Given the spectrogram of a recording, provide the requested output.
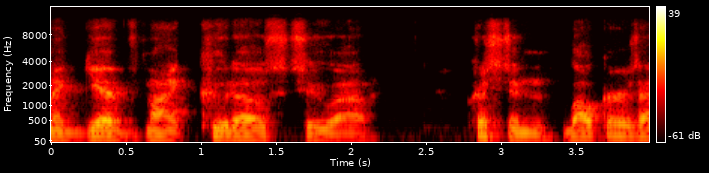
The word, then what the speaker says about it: Kristen Welker: Well, first I want to give my kudos to Kristen Welker. Is that how you pronounce her name?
